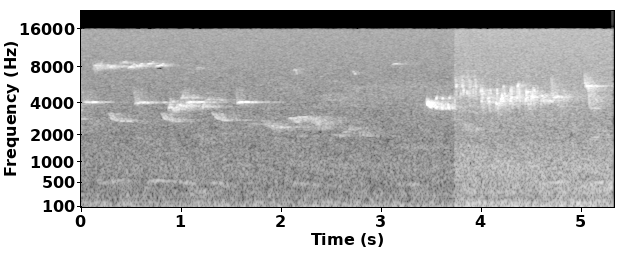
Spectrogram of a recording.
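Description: Songbirds chirping and singing in short, repeated phrases over a steady low background rumble; the rumble steps up in loudness about three and a half seconds in.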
